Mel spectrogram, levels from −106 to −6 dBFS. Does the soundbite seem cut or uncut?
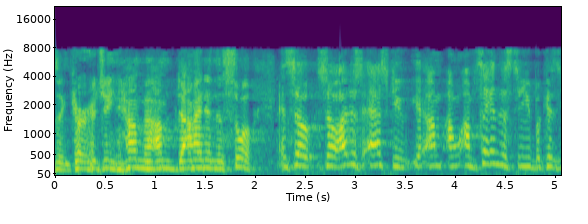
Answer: cut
